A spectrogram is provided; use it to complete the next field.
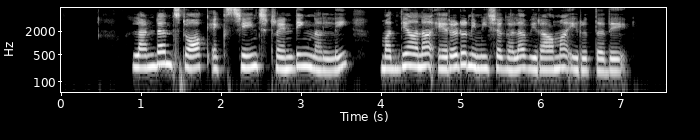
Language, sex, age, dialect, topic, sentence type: Kannada, female, 25-30, Mysore Kannada, banking, statement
